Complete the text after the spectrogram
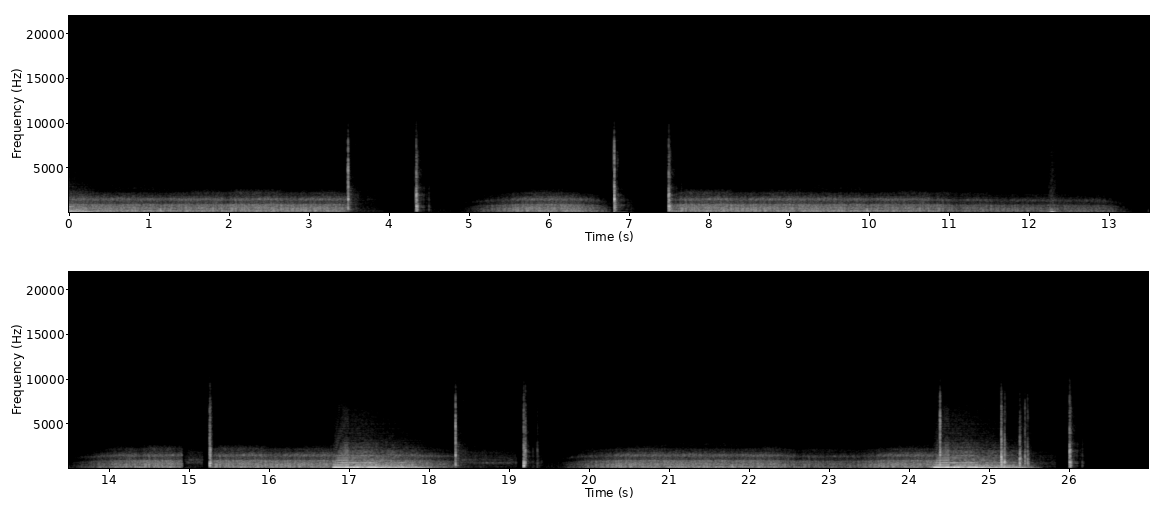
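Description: Skateboard wheels roll with a steady rumble over concrete.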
